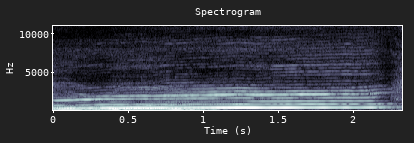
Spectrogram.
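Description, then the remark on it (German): A siren, started by pressing its siren button with the control turned to maximum, winds up, its steady, buzzy harmonic tone creeping slowly upward in pitch and holding loud, with a brief wavering undertone near the start and no voices. “Okay, und jetzt fängt die Sirene an zu. Das heißt, erst so ganz le leise.”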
